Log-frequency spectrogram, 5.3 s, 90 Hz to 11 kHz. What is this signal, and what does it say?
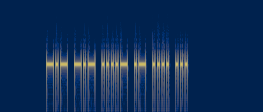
Morse code, heard as a keyed tone, about 25 wpm, 700 Hz. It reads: KK4AHS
